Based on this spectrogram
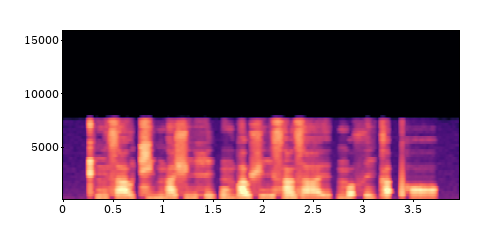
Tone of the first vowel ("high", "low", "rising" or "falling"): low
